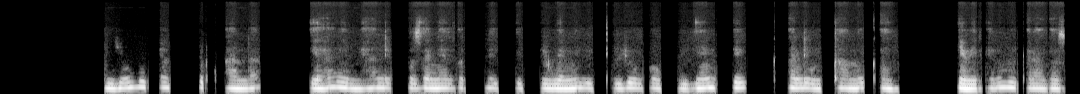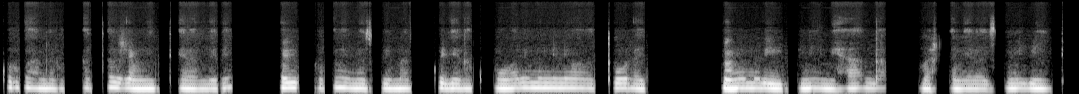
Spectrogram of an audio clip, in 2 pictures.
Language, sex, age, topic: Kinyarwanda, female, 25-35, education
